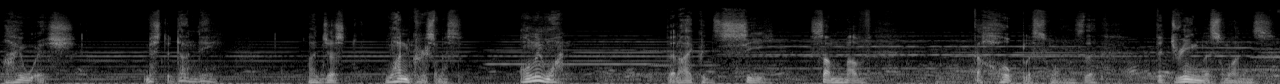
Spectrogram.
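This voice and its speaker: An actor playing an aging, tender-hearted, down-and-out drinker in an emotional radio drama style. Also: male voice, low-pitched, lively intonation, takes it slowly, long pauses, heavily acted. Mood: mournful, impassioned. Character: aging, weary, drunken, tender-hearted down-and-out man. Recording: radio drama with music underneath.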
